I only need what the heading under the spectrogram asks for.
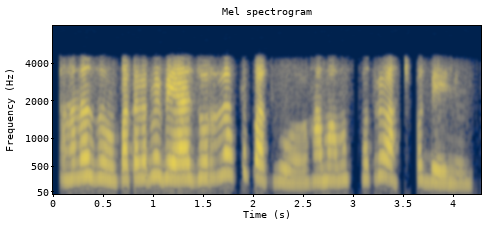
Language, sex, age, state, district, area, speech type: Kashmiri, female, 30-45, Jammu and Kashmir, Anantnag, rural, conversation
